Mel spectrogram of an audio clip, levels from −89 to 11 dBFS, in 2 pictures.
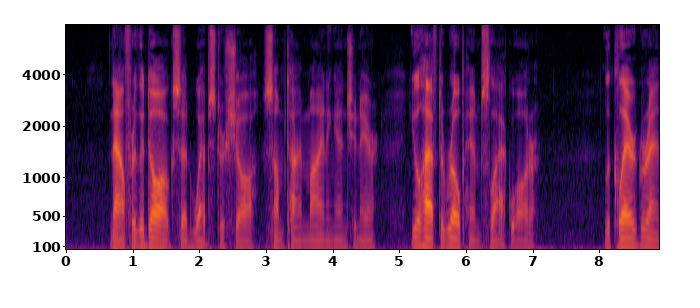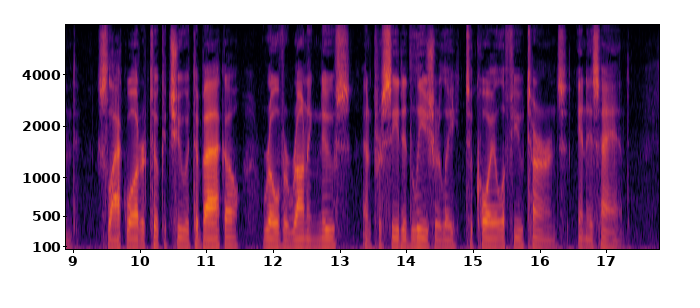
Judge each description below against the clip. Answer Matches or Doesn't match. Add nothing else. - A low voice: Matches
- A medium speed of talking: Doesn't match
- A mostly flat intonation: Matches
